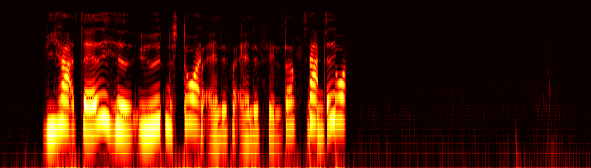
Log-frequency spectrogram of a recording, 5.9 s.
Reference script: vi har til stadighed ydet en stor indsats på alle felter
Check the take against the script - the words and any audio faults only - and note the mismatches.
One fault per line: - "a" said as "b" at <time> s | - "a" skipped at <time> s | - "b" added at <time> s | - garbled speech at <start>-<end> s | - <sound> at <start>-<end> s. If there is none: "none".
- "til" skipped at 0.7 s
- "indsats" said as "alle" at 2.0 s
- garbled speech at 3.0-3.5 s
